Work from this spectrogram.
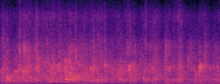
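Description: A group claps steadily in a dense, even burst of applause that lasts throughout.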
